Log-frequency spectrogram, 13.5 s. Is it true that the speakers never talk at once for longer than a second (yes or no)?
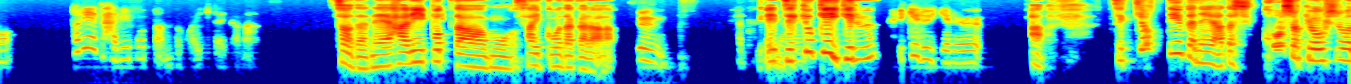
yes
